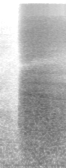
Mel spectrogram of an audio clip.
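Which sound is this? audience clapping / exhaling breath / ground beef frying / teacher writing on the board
exhaling breath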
